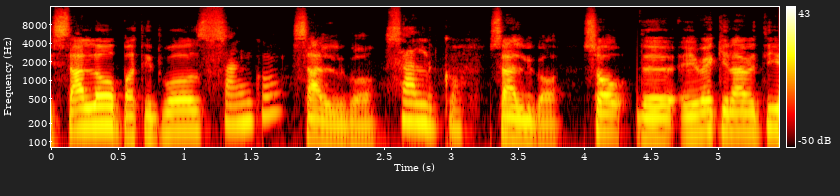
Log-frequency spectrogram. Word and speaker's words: salgo: Now, I leave or I go out is salgo. It's irregular. Has the g. sound popping up, salgo.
